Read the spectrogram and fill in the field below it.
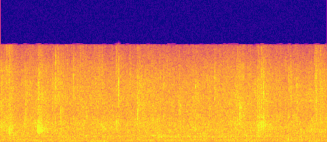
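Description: Steady rain falling in a Spanish garden setting, a dense, even patter with occasional closer drops, continuous throughout with no voices.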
